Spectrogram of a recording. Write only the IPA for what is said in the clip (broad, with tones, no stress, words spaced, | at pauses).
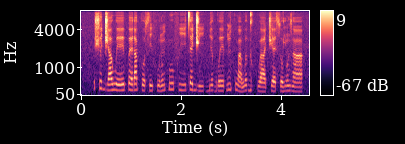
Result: ʃə˦d͡ʒa˨˦weː˨˦ pɛ˧ɾa˦ ko˨si˨fu˨ ɾũ˦k͡pu˦ fiː˧tɛ˦d͡ʒiː˨ ɡ͡be˦˨ɡʷeː˧ɓĩ˦kwã˨ wə˦ɡɨ˨kʷaː˨ t͡ʃɛ˨ so˧jũ˦ zã˧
